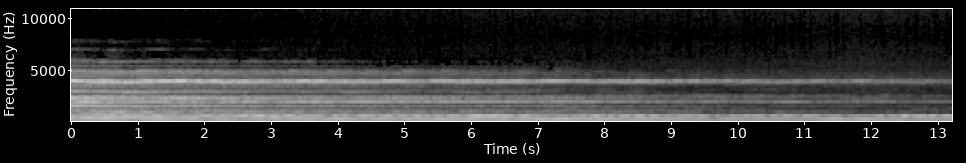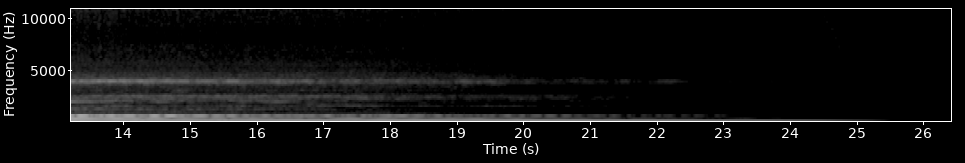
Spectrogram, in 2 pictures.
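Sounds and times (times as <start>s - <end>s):
ambient music piece: 0.0s - 20.4s.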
